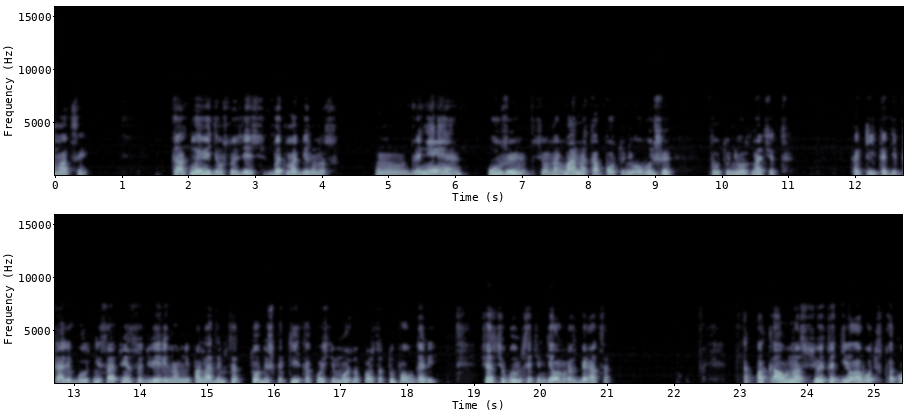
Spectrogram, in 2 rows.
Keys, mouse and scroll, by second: 3.4-5.6 drag, 7.4 middle click, 9.3 middle click, 11.6-13.7 middle drag, 22.1 KP_3, 24.2 click, 25.2 shift+middle click.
